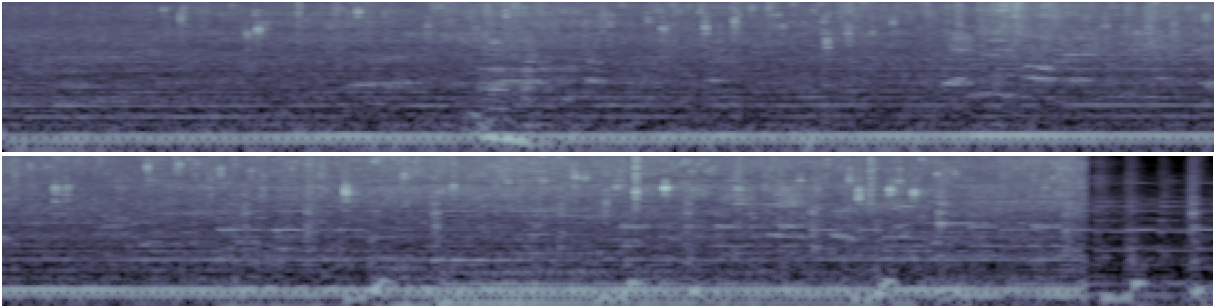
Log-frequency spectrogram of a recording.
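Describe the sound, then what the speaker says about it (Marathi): Bombil and kupa fish frying in hot oil on a pan give off a steady, close sizzle with crackling spatter that carries on throughout, over a low background hum. "आणि आता मच्छी फ्राय आपण चालू करूया"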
